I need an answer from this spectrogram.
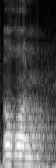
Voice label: "Sand", Nalik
